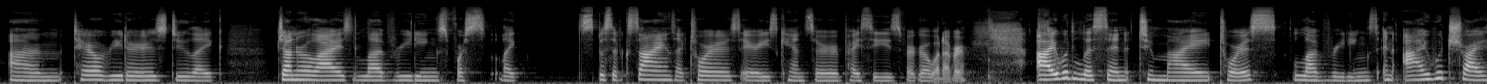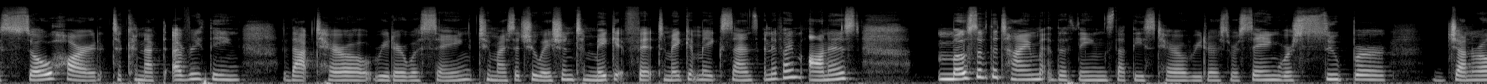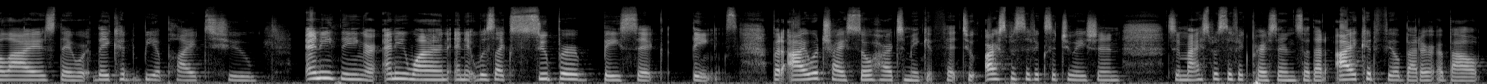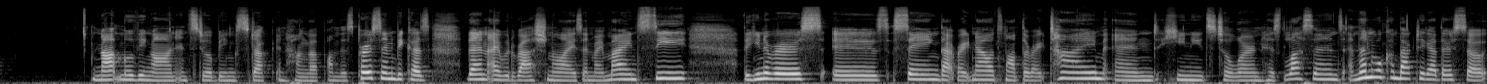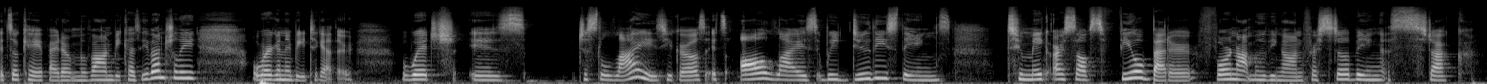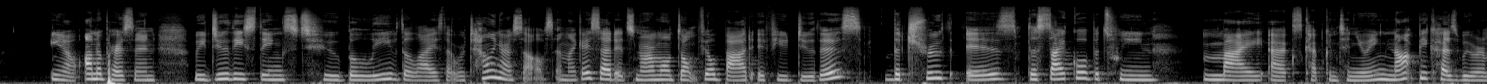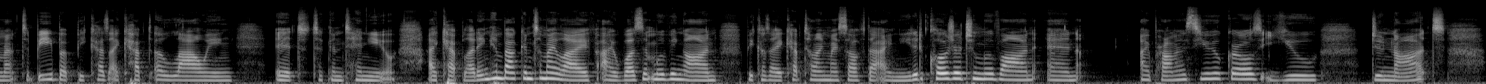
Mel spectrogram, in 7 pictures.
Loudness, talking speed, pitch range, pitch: -22 LUFS, 165 wpm, 190-235 Hz, 210 Hz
